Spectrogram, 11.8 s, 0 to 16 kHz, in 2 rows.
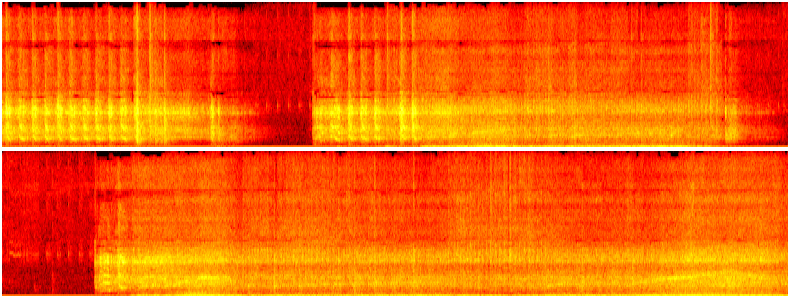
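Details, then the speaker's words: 2001 Kawasaki KZ1000-P, 33,555 original miles, first start in over six months on remote fuel supply, cold-blooded: rough cold start settling into fast idle with light mechanical rattle from the engine; owner suspects overdue cam chain, unconfirmed. "this bike was always kind of cold-blooded as it was and you can hear that rattling sound from the engine is the cam changed damn shame makes a bit of noise it's kind of overdue to be replaced"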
